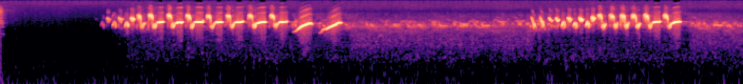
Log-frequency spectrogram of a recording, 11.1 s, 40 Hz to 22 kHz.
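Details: Tree Pipit song from the forests of Wielkopolska National Park, Poland, recorded 1990: a quick series of sharp repeated notes that speed into a trill with two rising slurs, a pause of soft buzzing, then a second run of repeated notes.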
